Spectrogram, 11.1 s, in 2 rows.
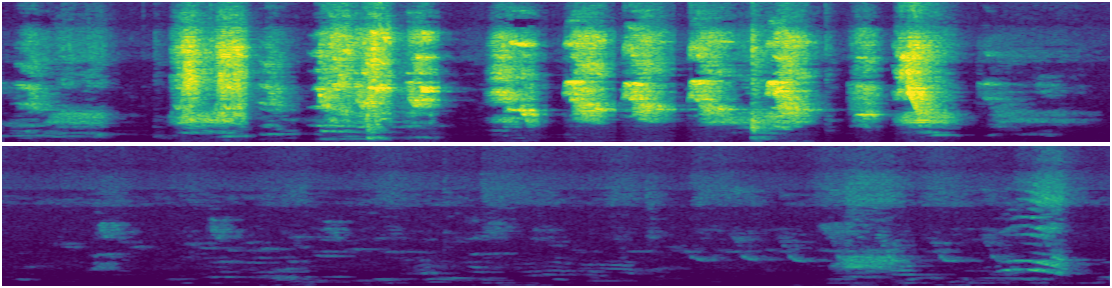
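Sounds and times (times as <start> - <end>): bird chirping calls: 0.0 - 6.2.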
